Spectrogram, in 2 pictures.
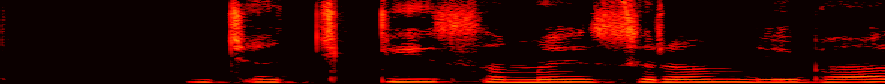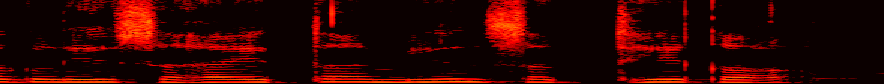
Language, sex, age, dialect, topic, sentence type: Chhattisgarhi, female, 31-35, Northern/Bhandar, banking, question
